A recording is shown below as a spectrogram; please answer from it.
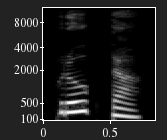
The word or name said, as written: ಪ್ರೋಕ್ತ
